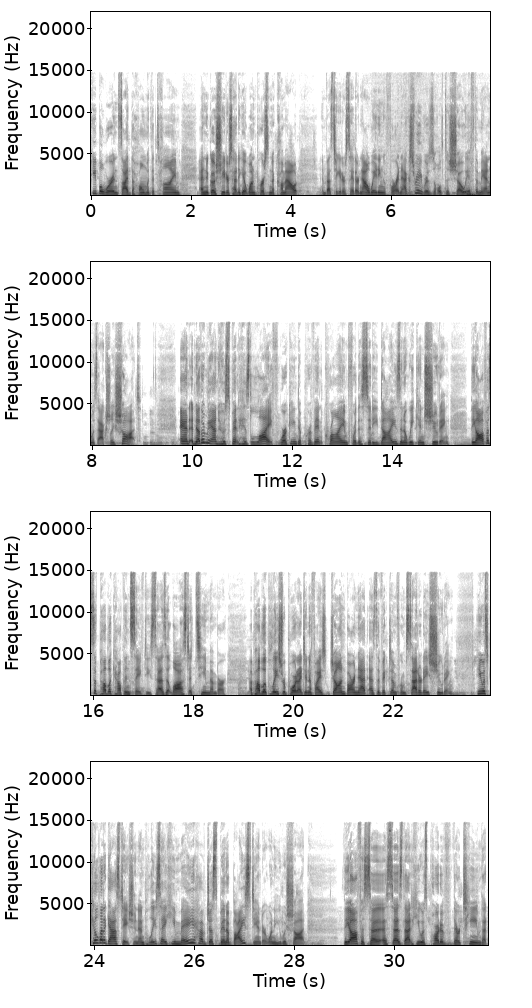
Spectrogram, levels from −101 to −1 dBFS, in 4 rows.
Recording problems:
voice in the background; faint; throughout; 25 dB below the speech
door banging; noticeable; from 6 to 8 s; peak 7 dB below the speech

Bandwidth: 14.5 kHz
